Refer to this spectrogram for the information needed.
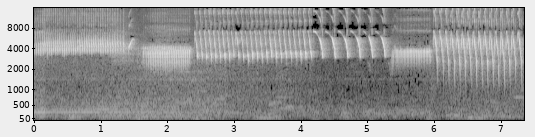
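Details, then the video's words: Canary song for tutoring young birds: steady high whistled tones alternating with fast rattling rolls and quick chip series, with faint background hiss. "Long Cuit Cuit Canary Masteran For Early Childhood Canary Baits to Sound Quickly || Voice of Canary"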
